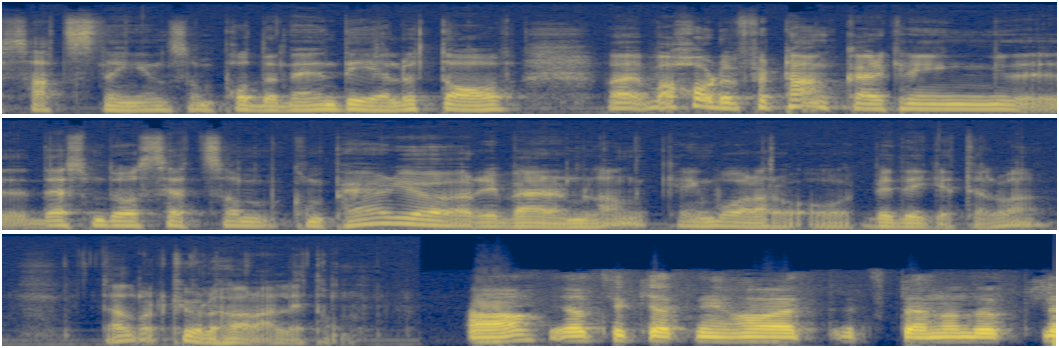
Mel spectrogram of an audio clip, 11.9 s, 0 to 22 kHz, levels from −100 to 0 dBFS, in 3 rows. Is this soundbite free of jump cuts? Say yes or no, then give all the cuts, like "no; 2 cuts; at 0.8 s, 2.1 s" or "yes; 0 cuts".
no; 6 cuts; at 3.3 s, 5.7 s, 6.4 s, 6.8 s, 7.1 s, 10.0 s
